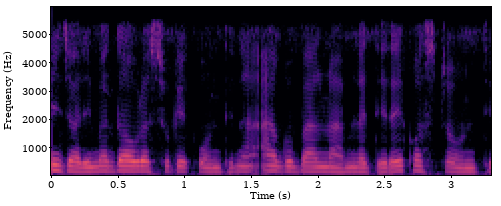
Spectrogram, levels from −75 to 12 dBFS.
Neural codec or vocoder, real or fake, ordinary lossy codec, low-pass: vocoder, 44.1 kHz, 128 mel bands every 256 samples, BigVGAN v2; fake; none; 5.4 kHz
